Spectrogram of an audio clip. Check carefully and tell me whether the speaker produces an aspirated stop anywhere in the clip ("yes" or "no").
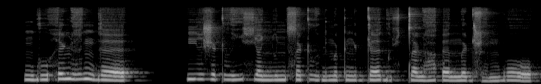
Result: no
